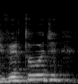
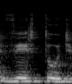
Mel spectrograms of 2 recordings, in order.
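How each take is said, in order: First: Said in the usual way. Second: "virtude" said as Italian virtù, veer-TOO; Italian word for "virtude", weight on final ù; Italian final stress. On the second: Shown as a demonstration. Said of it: "o acento tônico está na última sílaba". ("virtude" como virtù em italiano, com a última sílaba forte)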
